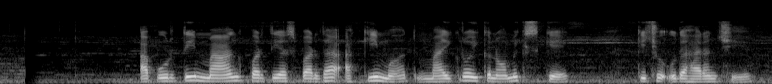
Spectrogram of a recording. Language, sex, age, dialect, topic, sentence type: Maithili, male, 25-30, Eastern / Thethi, banking, statement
